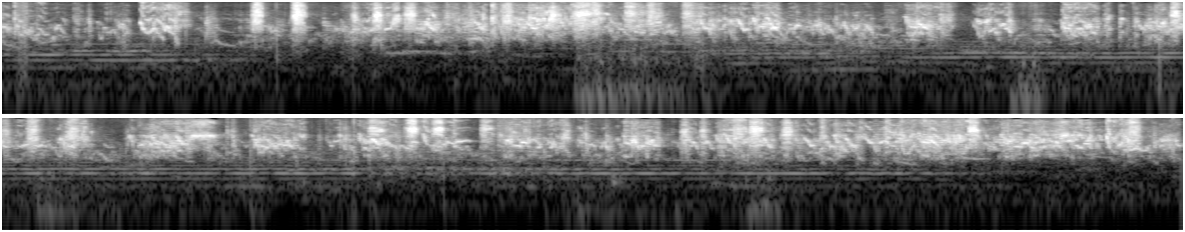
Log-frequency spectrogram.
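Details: Constant budgerigar chatter: busy, scratchy warbling and sharp squawks overlapping without pause, over a faint tonal hum in the background.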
